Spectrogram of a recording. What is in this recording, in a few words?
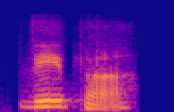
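"vapour", Indian English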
